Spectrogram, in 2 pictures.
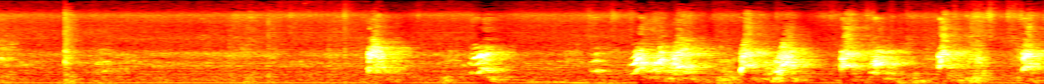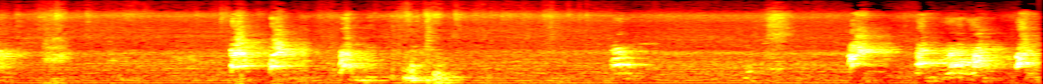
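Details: A dog attacks a hoover with clustered, rasping barks that come in quick runs and then pause, while the vacuum cleaner's constant drone and low hum carry on underneath.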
